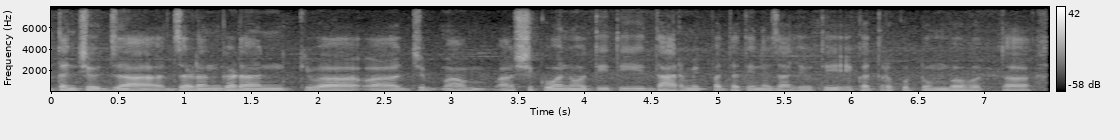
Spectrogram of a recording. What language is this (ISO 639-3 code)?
mar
